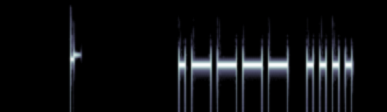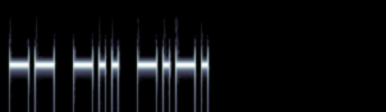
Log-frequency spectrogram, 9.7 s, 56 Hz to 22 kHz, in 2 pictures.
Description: Morse code, heard as a keyed tone, about 15 wpm, 700 Hz. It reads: 1H MDC
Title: Winter Field Day Exchanges 15wpm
